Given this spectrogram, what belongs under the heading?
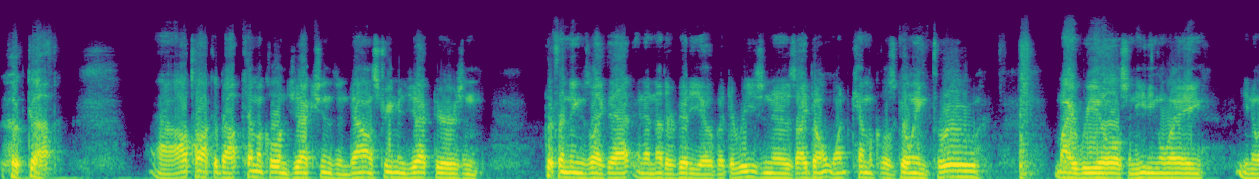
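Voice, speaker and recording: A man with a low, very dark voice gives a casual walkthrough of his equipment. He talks plainly and unhurriedly, with plenty of ums and you-knows, while filming first-person inside a trailer on a handheld camera mic. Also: rough recording. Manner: plain, unhurried explaining with fillers. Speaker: pressure washing business owner.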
